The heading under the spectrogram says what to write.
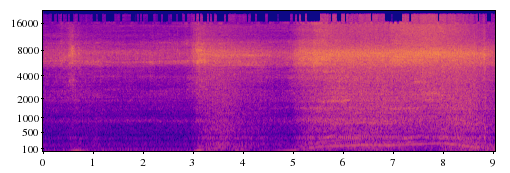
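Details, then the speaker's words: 1971 Dodge Pace Arrow 318 V8 after Pertronix Ignitor and coil install, not a fully cold start: even idle, smooth rev up and back, no misfire, stumble or popping; healthy. "sounds pretty good to me and we had it running just a little while ago so this isn't a completely cold start nor did I just fire it up and rev It On a completely cold engine"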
